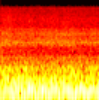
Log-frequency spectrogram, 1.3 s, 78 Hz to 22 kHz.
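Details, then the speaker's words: 2013 Dodge Avenger after oil pan replacement and refill, cold start: starts fine and idles steadily at about 1200 rpm with no knocks or misses, only slight condensation. "Let's fire it up and do a cold start. Starts up fine."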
